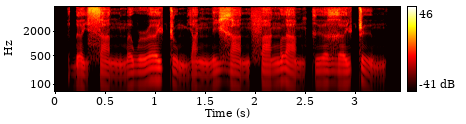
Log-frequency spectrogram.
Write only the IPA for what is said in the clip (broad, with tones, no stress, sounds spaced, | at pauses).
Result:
ɗ ə˨˩˦ j s a˨˩ n m ə˧ w ɹ əː˧ j ʈ u˨˩˨ m j a˨˩ ŋ n i˧ ɣ a˨˩˦ n f a˧˥ ŋ l a˨˩ m k ɨ˧ ə̯ ɣ ə˧˥ j ʈ ɨ˨˩˨ m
